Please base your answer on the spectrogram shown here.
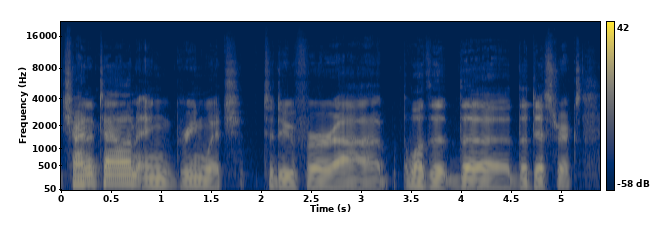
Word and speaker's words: Greenwich: I mean, it's spelled Greenwich. That is true. It's just pronounced Greenwich.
